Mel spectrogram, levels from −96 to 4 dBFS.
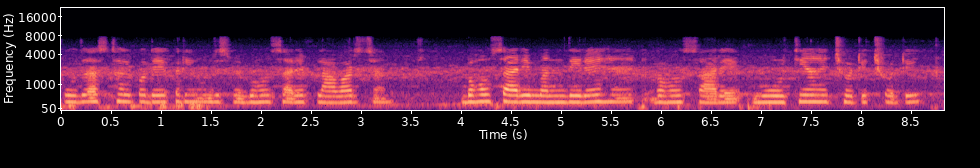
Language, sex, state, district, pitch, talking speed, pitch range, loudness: Hindi, female, Chhattisgarh, Raipur, 230 Hz, 145 wpm, 225-235 Hz, -17 LUFS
